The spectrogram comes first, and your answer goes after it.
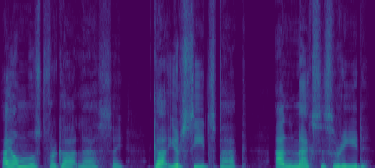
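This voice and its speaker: A man doing a high, folksy tomcat. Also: lively intonation, takes it slowly, dry recording, clean studio sound. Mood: cheerful. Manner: homely folksy talk, calls her "love" and "lass". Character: cheerful, affectionate male cat, proud warrior. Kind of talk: storybook reading.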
